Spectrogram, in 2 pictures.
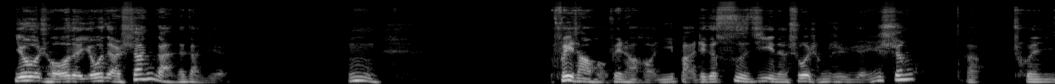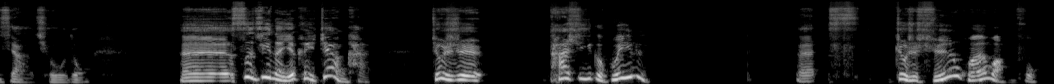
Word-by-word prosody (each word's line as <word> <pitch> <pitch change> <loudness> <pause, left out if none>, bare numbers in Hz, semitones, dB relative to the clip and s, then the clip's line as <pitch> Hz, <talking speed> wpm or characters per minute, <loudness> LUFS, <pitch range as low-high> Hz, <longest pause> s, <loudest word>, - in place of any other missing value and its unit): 忧 180 +1 +3
愁 125 0 -2
的， 140 -2 -1
有 155 +5 -1
点 160 - -4
儿 125 - -4
伤 235 - -2
感 110 - -7
的 115 - -10
感 115 -5 -13
觉。 95 0 -26 1.2
嗯。 170 -9 -5 1.7
非 200 +1 +4
常 135 -7 -5
好 110 0 -15
非 130 +2 -9
常 110 -1 -10
好， 100 0 -19
你 110 +3 -14
把 125 - -13
这 120 - -9
个 130 +1 -6
四 145 +1 -5
季 140 +4 -8
呢 120 -3 -10
说 145 +5 -1
成 120 +1 -15
是 120 0 -17
人 110 +9 -14
生 220 +6 -2 0.5
啊， 105 -1 -17 0.3
春、 115 -1 -10
夏、 110 -3 -10
秋、 105 -1 -11
冬。 105 0 -13 0.9
呃， 165 +1 +2
四 335 -1 +3
季 320 +6 +6
呢， 235 -9 +4
也 180 - +8
可 270 +3 -2
以 215 - +1
这 360 - 0
样 - - -2
看， - - -11 0.6
就 255 +2 +3
是 215 - +5 0.6
它 270 +1 +2
是 265 0 -2
一 255 - +3
个 220 -7 +2
规 225 +8 +4
律。 335 +2 +4 1.5
呃， - - -9
4 - - -9 0.3
就 240 -3 +4
是 185 -1 +2
循 240 - +3
环 205 +7 +1
往 240 - -1
复。 - - -14
155 Hz, 170 characters per minute, -22 LUFS, -, 1.7 s, 也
